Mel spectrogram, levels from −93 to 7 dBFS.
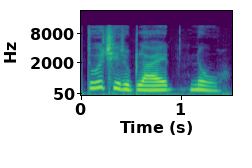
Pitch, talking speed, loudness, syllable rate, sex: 195 Hz, 200 wpm, -15 LUFS, 5.1 syllables/s, female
